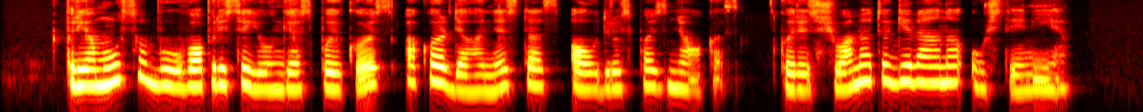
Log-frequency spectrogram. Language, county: Lithuanian, Panevėžys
